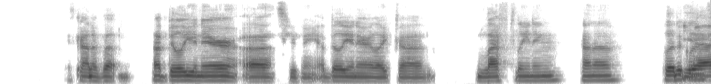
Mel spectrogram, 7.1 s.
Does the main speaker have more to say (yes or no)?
no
